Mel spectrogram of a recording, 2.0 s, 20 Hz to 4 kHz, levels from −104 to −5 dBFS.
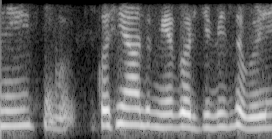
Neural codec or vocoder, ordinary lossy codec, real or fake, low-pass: none; AAC, 32 kbps; real; 3.6 kHz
